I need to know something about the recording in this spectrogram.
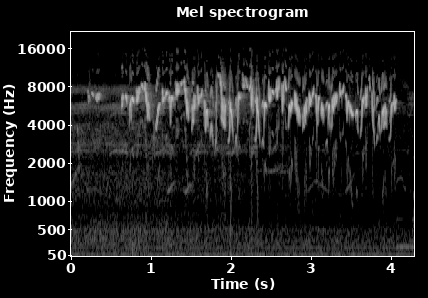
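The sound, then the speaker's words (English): A male bird and his partner sing a lively duet, rapid warbling phrases weaving together continuously for several seconds, clear over a quiet background with no voices. “So for the male, aggression might not accomplish the goal of ensuring paternity, but singing a spirited duet with a partner could.”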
